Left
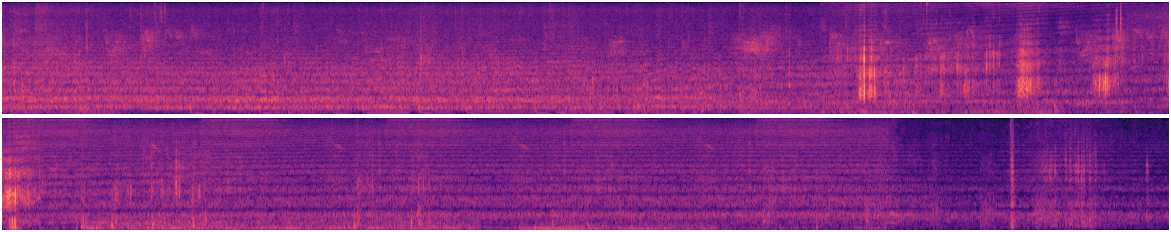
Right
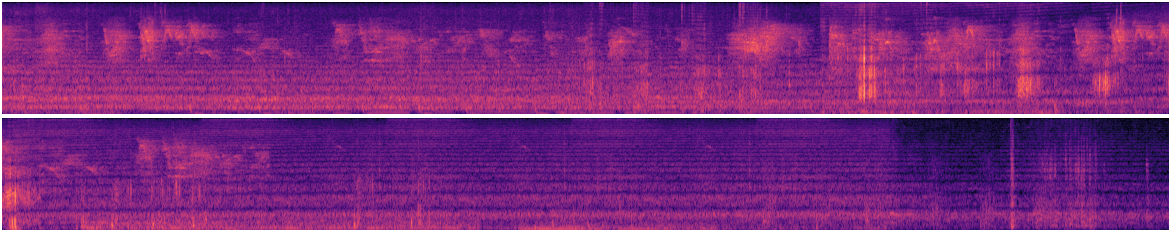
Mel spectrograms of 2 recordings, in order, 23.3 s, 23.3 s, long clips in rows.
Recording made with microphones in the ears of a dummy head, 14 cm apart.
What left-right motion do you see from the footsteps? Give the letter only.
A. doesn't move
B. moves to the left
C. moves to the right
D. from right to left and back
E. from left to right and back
B.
